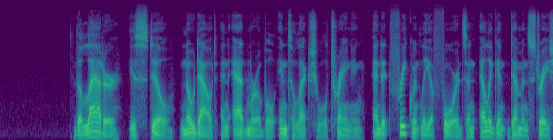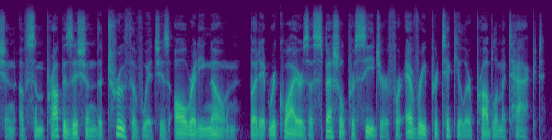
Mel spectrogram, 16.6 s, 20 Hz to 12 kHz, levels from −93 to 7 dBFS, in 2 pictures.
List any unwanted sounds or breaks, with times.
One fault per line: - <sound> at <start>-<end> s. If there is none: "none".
none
